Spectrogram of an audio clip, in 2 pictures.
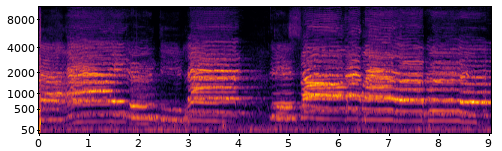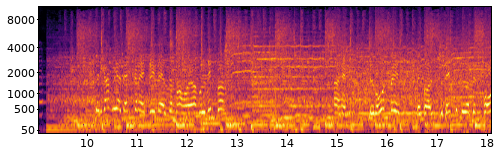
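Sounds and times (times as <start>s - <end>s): women singing in chorus: 0.0s - 9.2s.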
